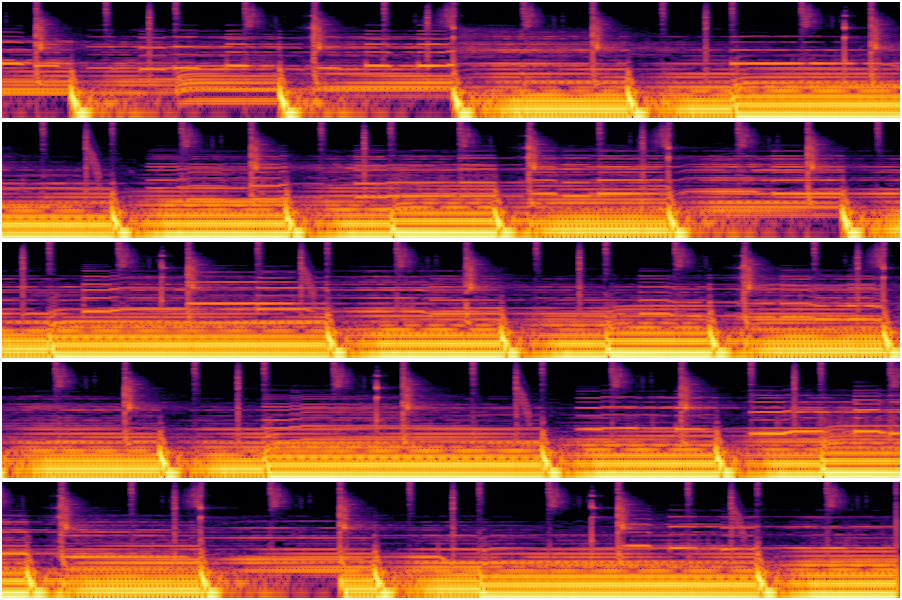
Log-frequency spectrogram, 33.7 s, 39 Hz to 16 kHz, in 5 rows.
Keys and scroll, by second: 31.6 2, 32.0 0, 32.9 Return.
